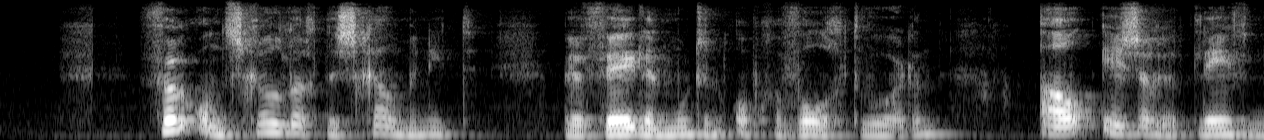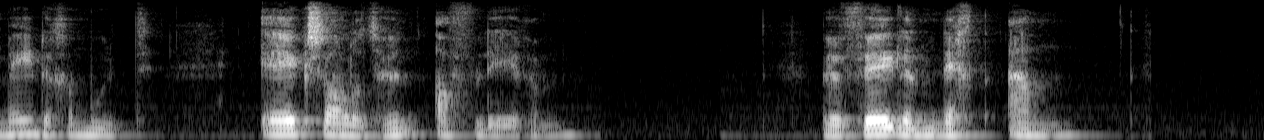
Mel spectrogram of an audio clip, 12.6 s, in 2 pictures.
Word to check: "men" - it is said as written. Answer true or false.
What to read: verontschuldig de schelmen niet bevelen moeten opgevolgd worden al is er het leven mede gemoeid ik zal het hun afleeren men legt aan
false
